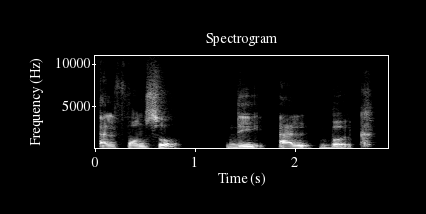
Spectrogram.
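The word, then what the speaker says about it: Afonso de Albuquerque: pronouncing his name so just remember he is Alfonso D Al Burke that's how we pronounce his name he initiated the policy of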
